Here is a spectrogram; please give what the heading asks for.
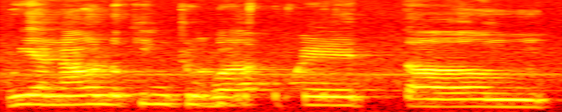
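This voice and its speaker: A man speaks, measured and emphatic, as a guest in a panel discussion. He pauses deliberately between phrases. The audio is echoey, with faint noise. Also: high voice, fairly even intonation. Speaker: panel guest, school alumni representative. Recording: roomy, noisy remote call audio.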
